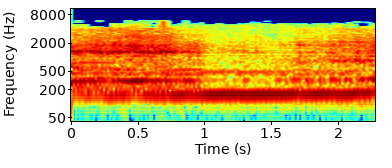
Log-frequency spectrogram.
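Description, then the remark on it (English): The engine of a low, cut-down blue race car roars loudly as it whizzes past during speed test trials on a long sandy beach, holding a strong, steady droning pitch with a slight rise near the end, with no voices. “They were racing in a low, cut-down blue car. The frame had looked familiar as it whizzed by me.”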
